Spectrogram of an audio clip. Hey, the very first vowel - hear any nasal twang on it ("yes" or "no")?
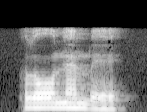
no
